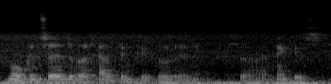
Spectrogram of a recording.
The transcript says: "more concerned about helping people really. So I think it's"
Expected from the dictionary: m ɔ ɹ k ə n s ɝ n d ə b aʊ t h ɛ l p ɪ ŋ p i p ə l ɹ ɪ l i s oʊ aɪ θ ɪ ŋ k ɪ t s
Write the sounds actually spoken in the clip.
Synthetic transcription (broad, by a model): m ɔ ɹ k ə n s ɝ n d ə b aʊ t h ɛ l p ɪ ŋ p i p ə l ɹ ɪ l i s oʊ aɪ θ ɪ ŋ k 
